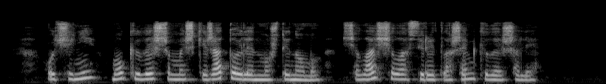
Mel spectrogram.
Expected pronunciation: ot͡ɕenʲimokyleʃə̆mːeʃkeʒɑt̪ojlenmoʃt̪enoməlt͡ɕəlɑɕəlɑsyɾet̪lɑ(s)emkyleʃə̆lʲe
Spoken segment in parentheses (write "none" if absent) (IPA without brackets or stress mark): ʃ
